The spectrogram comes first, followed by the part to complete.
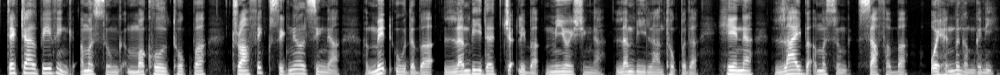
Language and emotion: Manipuri, neutral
